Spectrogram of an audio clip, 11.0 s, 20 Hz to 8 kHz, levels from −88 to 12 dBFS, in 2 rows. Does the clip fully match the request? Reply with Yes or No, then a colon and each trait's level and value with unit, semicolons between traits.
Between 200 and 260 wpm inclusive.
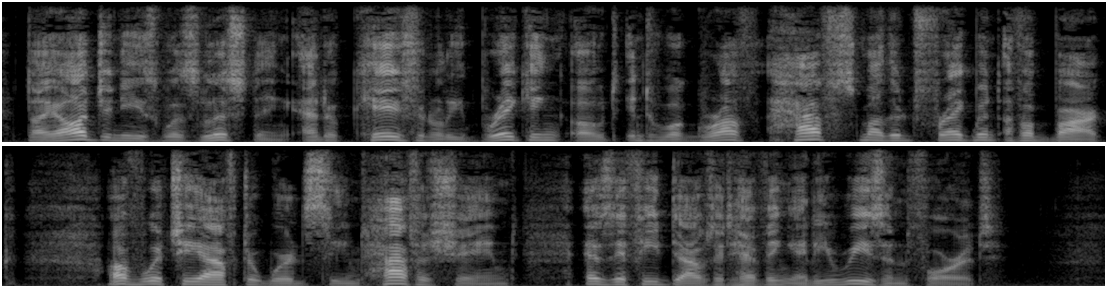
No: average, 175 wpm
